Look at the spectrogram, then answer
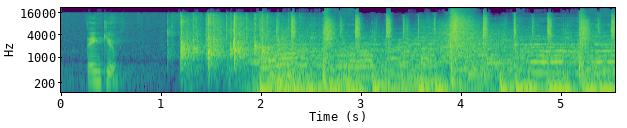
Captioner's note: audience applauds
